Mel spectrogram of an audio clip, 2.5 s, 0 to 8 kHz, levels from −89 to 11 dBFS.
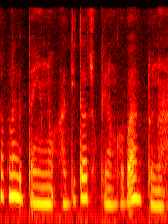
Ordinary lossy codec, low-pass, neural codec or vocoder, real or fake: AAC, 32 kbps; 7.2 kHz; vocoder, 44.1 kHz, 128 mel bands every 256 samples, BigVGAN v2; fake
